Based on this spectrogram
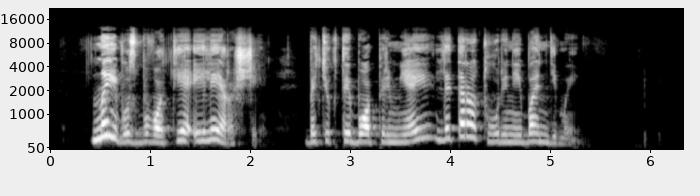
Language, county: Lithuanian, Vilnius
